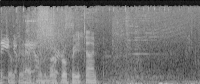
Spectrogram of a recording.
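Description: Spell blasts and weapon hits crackle in a skirmish.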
